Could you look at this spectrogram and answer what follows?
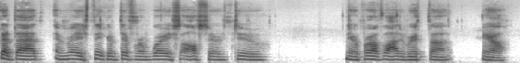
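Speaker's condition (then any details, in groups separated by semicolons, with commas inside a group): Cerebellar ataxia; slurs a bit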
